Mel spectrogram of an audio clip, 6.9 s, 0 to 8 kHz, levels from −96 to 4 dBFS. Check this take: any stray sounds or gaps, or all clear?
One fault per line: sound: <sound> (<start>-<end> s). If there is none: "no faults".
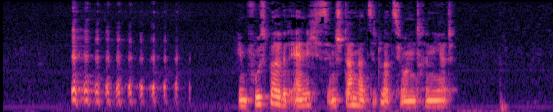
sound: laugh (0.9-2.4 s)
